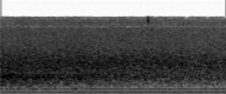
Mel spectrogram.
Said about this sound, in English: Let's give the Lord a big round of applause for all this, my wonderful children.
